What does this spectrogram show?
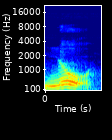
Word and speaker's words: know: नो, KNOW। यहां पे के होता है वो साइलेंट होता है, तो इसको बोलते हैं नो।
